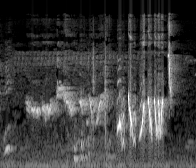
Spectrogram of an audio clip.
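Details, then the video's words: Borneo white-rumped shama performing with bowing, energetic movements. Soft whistled phrases build into a burst of loud, rapid, sharply modulated notes near the end, with faint background voices. "Burung Murai Borneo beraksi gaya mempesona"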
